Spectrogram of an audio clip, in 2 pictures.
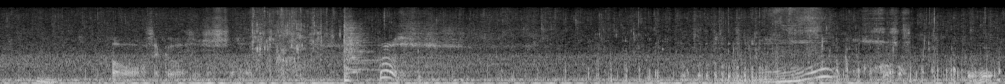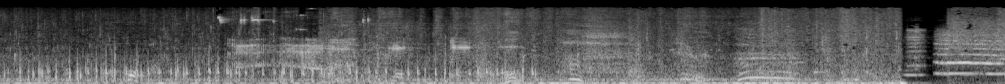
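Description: A man mumbles and grunts in a silly, wordless voice.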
